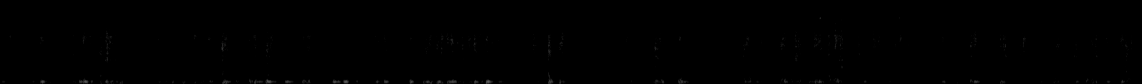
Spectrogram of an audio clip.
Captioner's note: typing sounds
